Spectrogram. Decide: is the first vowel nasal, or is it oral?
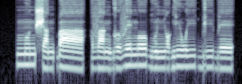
nasal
